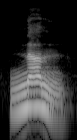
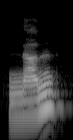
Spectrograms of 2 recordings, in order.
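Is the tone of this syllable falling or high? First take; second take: falling; high. First: The syllable is said with a falling tone. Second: The syllable is said with a high tone. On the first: "nämlich fallend" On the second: "und hoch"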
